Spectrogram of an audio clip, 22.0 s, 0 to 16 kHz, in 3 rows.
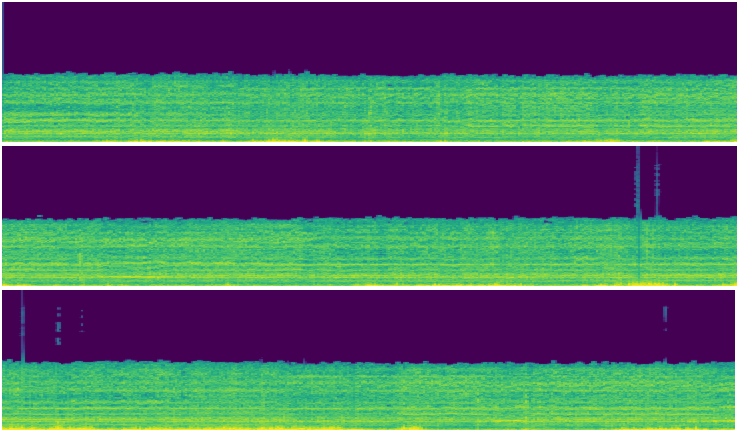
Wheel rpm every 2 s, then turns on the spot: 160, 170, 170, 170, 160, 160, 160, 160, 170, 170, 160.
none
